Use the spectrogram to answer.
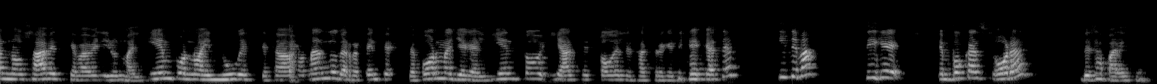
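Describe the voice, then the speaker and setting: Lively, laughing woman storyteller. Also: fairly high pitch, normal speed, muffled recording. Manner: lively, laughing, many fillers. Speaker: speaker. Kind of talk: storytelling talk.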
